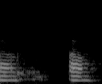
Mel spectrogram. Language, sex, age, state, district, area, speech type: Bodo, female, 18-30, Assam, Kokrajhar, rural, conversation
